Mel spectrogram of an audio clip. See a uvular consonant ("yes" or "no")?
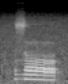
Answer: no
